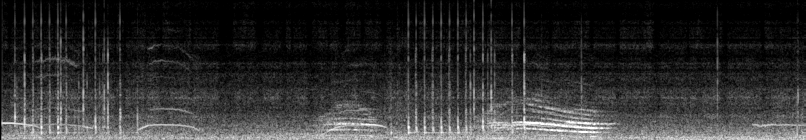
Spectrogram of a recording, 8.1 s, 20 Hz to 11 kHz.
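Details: Brown tabby and white male kitten, born 27 February 2011, giving several short meows with rising and falling tones, then a rapid run of repeated higher mews around the sixth second, amid clicking and tapping noises.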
